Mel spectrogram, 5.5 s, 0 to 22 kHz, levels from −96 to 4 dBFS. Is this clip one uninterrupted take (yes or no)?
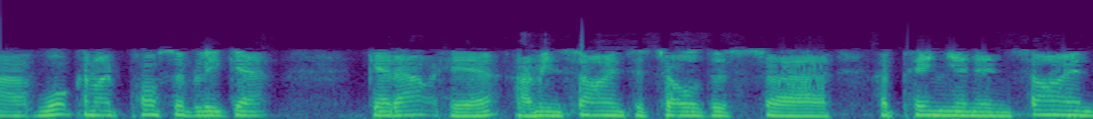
no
